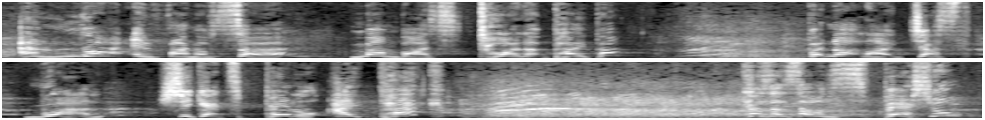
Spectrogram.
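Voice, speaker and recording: A woman with an Australian accent playing a gossipy, easily embarrassed teenage schoolgirl, rambling breathlessly through a comedy monologue. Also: very high-pitched. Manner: breathless rambling storytelling, mocking asides. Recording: studio audience laughter and noise.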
